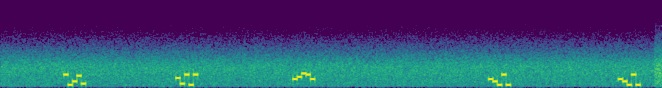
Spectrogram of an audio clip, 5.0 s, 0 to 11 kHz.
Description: Five-tone selective call (EIA), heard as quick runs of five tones, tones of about 30 ms, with radio hiss and a squelch burst at the end. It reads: 88270 50888 46984 42288 42288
